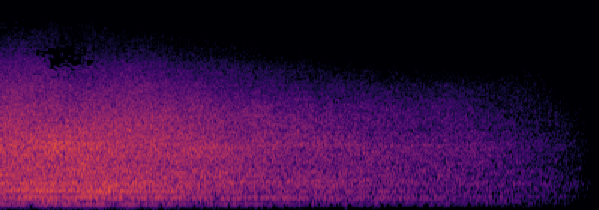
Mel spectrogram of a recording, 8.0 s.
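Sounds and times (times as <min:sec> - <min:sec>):
medium to heavy night traffic with cars driving by: 0:00.0 - 0:06.1.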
